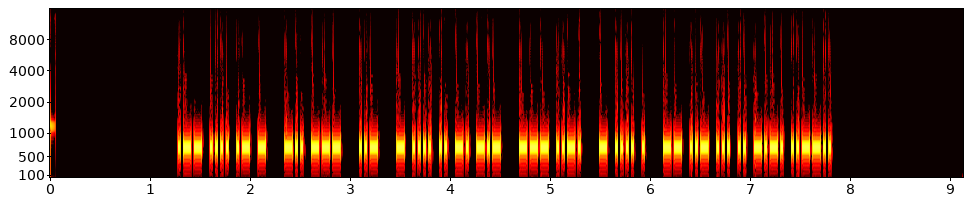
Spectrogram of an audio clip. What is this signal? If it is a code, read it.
Morse code, heard as a keyed tone, about 46 wpm, 700 Hz. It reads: WHAT DO U THINK OF THE MUSIC?
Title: Sentences from Top 300 Words and Abbreviations 45wpm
